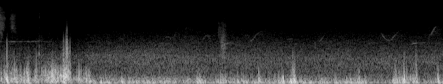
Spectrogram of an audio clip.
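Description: Wind buffeting the microphone outdoors: a low, uneven rumble, with a few light knocks along the way.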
